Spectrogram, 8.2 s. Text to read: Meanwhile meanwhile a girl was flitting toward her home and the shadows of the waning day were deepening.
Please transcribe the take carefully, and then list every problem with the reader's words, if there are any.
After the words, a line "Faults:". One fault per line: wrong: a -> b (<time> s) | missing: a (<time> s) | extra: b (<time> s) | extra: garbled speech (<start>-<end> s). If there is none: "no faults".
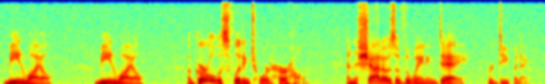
Meanwhile meanwhile a girl was flitting toward her home and the shadows of the waning day were deepening.
Faults:
no faults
